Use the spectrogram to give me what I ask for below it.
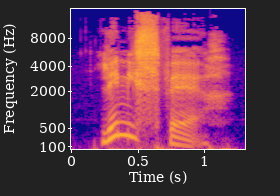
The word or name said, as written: hemisphere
